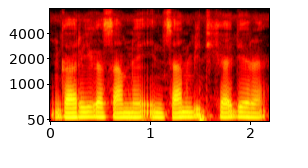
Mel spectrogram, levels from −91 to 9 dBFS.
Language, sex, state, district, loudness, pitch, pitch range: Hindi, male, Arunachal Pradesh, Longding, -17 LUFS, 120 Hz, 120-125 Hz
